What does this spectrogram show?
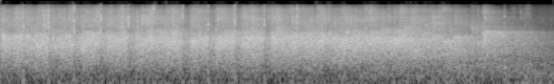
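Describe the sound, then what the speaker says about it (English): A classroom of students applauds a classmate at Sunrise Public School, Bhalsi, with steady, loud group clapping that holds throughout before tapering off at the end. "Please clap for Swati."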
